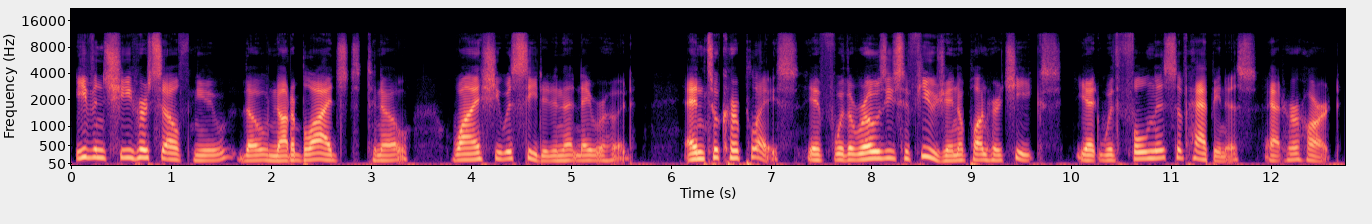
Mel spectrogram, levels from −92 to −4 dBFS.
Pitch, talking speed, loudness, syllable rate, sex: 150 Hz, 170 wpm, -20 LUFS, 4.5 syllables/s, male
